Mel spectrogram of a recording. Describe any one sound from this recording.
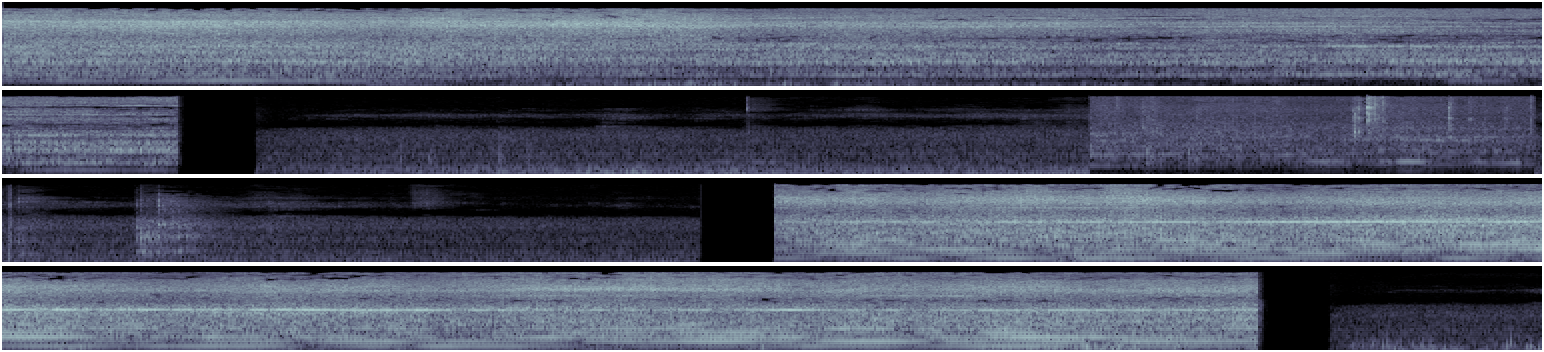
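An electric sander hums and whirs steadily against wood.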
